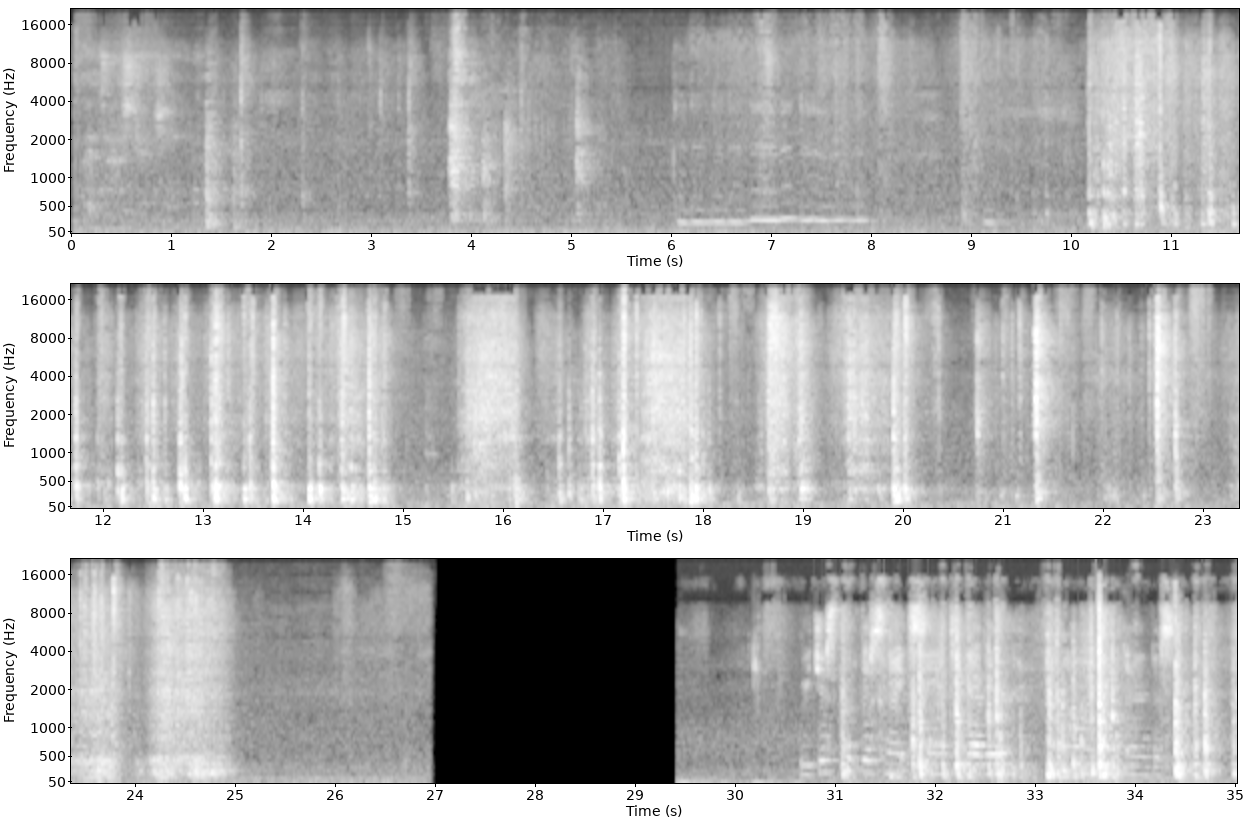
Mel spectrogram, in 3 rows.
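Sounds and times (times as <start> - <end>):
wooden drawers knocking and scraping: 10.1 - 25.0, 31.0 - 35.0.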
